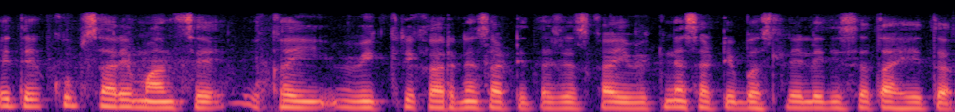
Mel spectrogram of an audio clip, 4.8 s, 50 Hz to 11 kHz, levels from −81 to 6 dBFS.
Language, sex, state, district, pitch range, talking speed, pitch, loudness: Marathi, male, Maharashtra, Chandrapur, 135-150 Hz, 150 wpm, 140 Hz, -19 LUFS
